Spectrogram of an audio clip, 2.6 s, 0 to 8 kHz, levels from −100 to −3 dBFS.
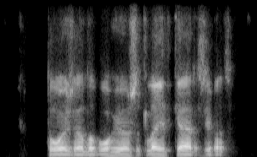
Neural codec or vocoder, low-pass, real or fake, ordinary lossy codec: none; 7.2 kHz; real; Opus, 16 kbps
